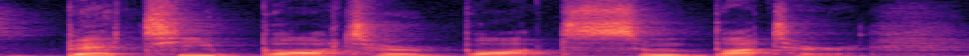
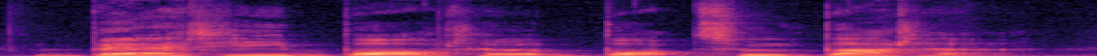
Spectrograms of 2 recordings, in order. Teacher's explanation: you just take away the aspiration which i talked about previously and then that's what turns it into an equivalent of a voiceless tapped r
